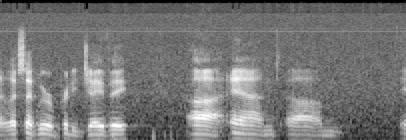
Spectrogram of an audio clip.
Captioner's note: none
